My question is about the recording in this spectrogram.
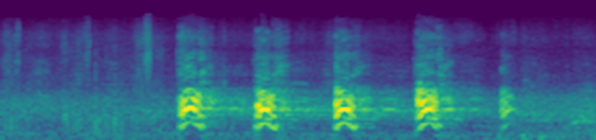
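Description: Large dog barking five times at an even pace, about half a second apart, the last bark softer.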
